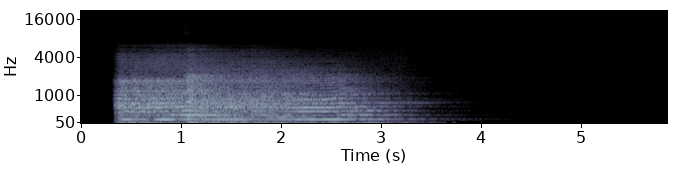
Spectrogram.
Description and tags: Bending Metal
bend, bent, echo, metal, noise, Squeak, squeaky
